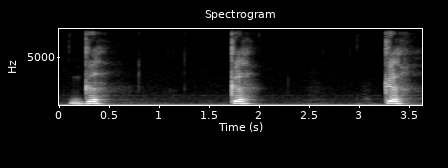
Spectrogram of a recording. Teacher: Today we're going to learn about the hard G sound. To make the hard G sound, your mouth will be open with the back of your tongue touching the roof of your mouth. Then you let out a puff of air, like this.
